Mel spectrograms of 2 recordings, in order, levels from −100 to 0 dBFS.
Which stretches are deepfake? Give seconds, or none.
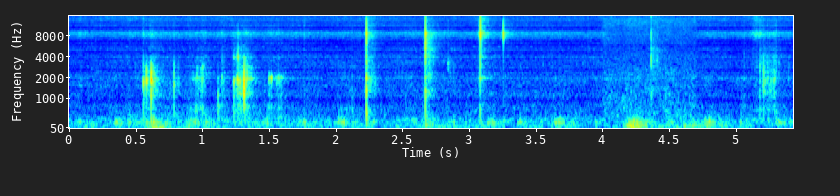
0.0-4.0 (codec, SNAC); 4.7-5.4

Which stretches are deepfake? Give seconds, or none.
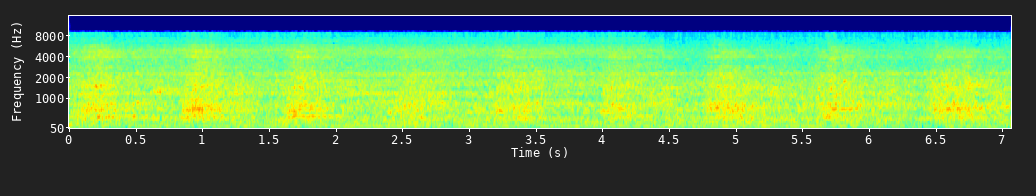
0.0-2.1 (vocoder, WaveNeXt); 2.8-7.1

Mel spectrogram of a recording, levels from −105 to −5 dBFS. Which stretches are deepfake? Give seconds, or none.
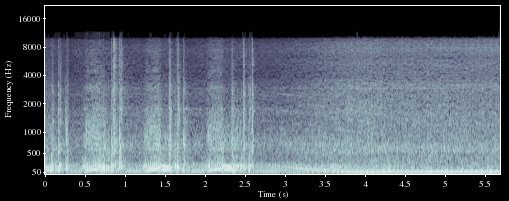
none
